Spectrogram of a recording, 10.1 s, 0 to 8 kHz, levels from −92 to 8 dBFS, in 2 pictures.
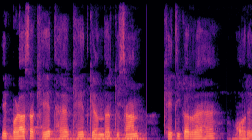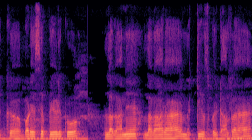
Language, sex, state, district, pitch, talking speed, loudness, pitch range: Hindi, male, Bihar, Gopalganj, 115 Hz, 165 wpm, -20 LUFS, 105-120 Hz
